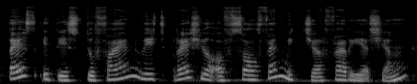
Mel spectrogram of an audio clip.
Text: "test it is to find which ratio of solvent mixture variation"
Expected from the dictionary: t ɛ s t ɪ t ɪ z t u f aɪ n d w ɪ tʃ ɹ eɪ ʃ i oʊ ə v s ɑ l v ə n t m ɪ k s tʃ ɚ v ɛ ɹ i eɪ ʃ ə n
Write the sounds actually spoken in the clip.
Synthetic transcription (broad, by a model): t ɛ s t ɪ t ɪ s t u f aɪ n d w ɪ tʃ ɹ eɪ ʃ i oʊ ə f s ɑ l f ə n m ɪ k tʃ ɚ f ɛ ɹ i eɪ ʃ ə n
